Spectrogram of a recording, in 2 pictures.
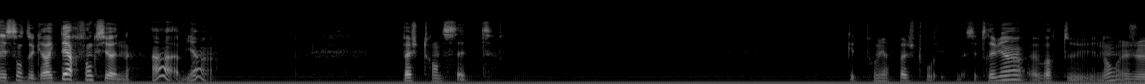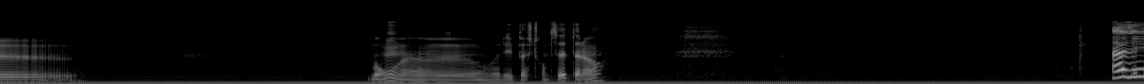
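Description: A young man speaks calmly and close to a microphone, pausing between phrases.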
